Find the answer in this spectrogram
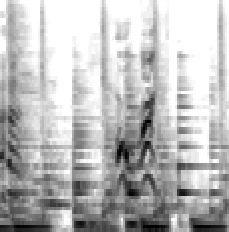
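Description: Upbeat children's background music with a steady bass beat. About a second and a quarter in, two short high yelps that rise and fall sound over the music.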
